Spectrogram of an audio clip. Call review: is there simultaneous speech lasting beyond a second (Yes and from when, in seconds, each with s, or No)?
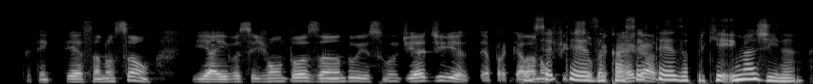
Yes, from 5.2 s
